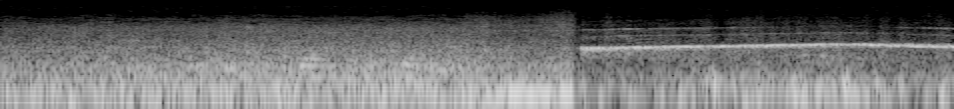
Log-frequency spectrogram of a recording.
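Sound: emergency vehicle siren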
